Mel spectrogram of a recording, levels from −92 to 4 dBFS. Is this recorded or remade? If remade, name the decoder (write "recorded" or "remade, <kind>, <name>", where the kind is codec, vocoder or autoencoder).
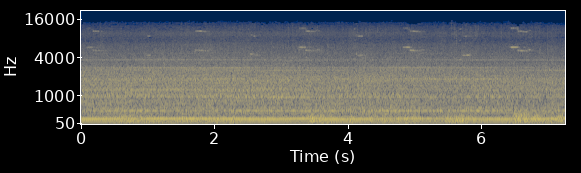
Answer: recorded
